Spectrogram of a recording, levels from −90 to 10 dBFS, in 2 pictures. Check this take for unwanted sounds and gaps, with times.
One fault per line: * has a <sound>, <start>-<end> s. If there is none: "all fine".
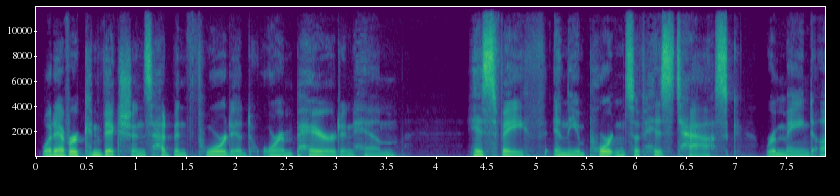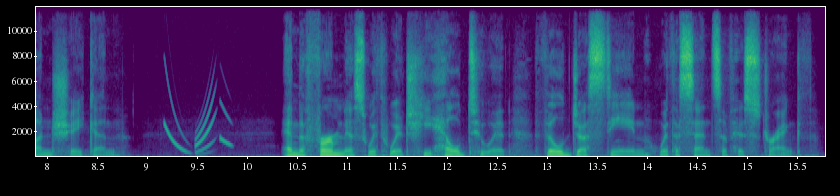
* has a chirp, 9.2-9.9 s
